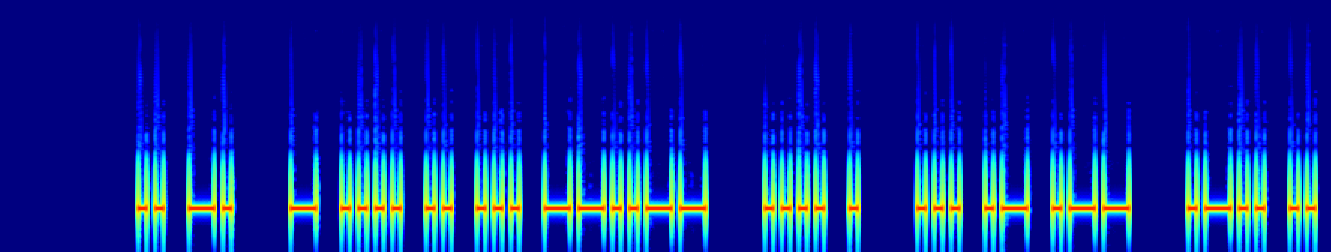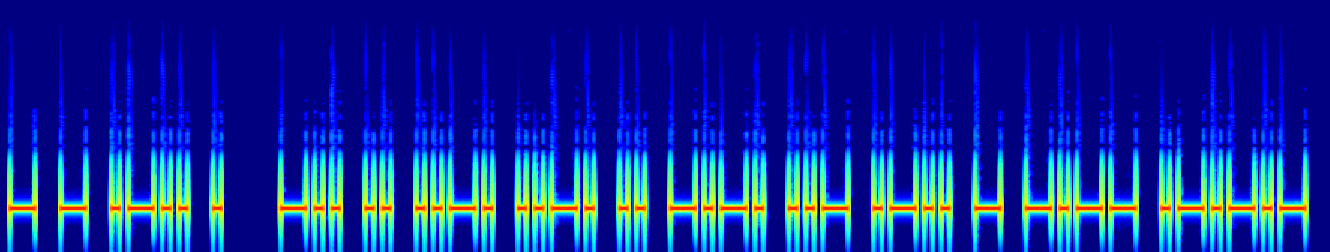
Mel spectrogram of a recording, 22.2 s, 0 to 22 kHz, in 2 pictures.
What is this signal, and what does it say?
Morse code, heard as a keyed tone, about 17 wpm, 700 Hz. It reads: IN THIS, HE SAW LITTLE DIFFICULTY.
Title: Sentences from Top 1500 Words 17wpm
